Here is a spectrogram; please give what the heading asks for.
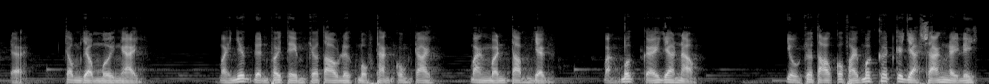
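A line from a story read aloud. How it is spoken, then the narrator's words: Harsh, stern voice. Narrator (Vietnamese): ông gằn giọng nói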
